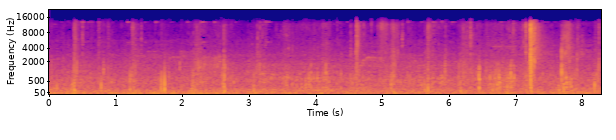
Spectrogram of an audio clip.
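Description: Footsteps crunch on dry leaves and twigs along a dirt path.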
